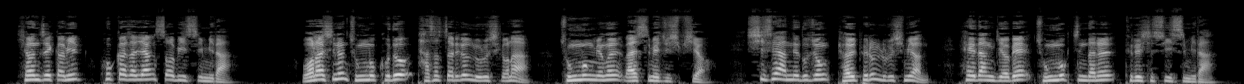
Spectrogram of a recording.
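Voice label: Korean male; ARS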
